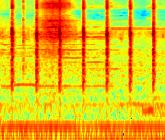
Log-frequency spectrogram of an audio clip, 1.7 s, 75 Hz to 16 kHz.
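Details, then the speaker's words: 2009 Chevy Impala idling with air conditioning switched on: sharp, even clicks about four per second from behind glove box/radio over low idle hum; common blend door actuator fault, the heat/air door actuator skipping. "and that's you hear that sound right there that is um one of the most common things in a Chevy Impala behind let's see behind the glove box and behind the radio and then over here there there are actuators and the actuators um they there're it's like a little door that switches from heat to air"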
